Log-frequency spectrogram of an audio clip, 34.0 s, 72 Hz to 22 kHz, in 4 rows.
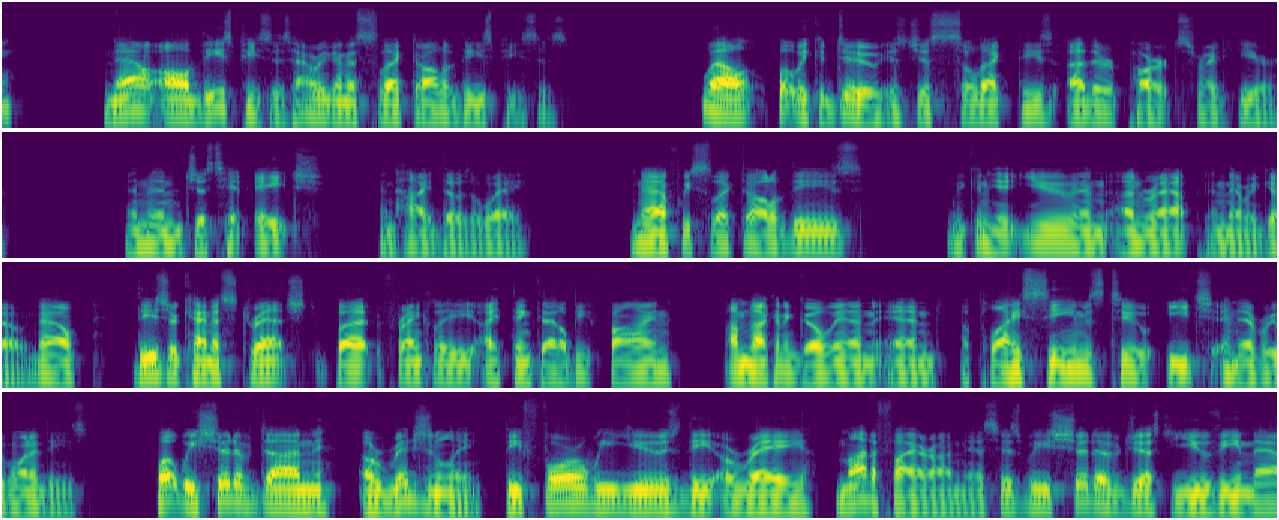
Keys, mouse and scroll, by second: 0.3 middle click, 2.2 shift+middle click, 2.7 middle click, 3.0 scroll up 2, 3.3 shift+middle click, 3.8-4.3 scroll down 2, 4.3 middle click, 4.6 middle click, 6.1 l, 7.1 l, 7.5 middle click, 8.5 l, 8.9 middle click, 10.3 h, 11.4 middle click, 13.0 a, 13.5 middle click, 15.2 u, 17.4-18.2 scroll up 1, 19.1 middle click, 19.1-19.6 scroll up 1, 21.1-22.0 scroll up 1, 22.0 scroll up 2, 22.2 middle click, 24.9-25.2 scroll down 3, 25.2 middle click, 27.0 alt+a, 32.1-32.5 scroll up 2, 32.5 middle click.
